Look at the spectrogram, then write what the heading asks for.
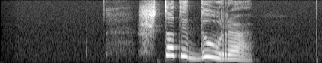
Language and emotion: Russian, angry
